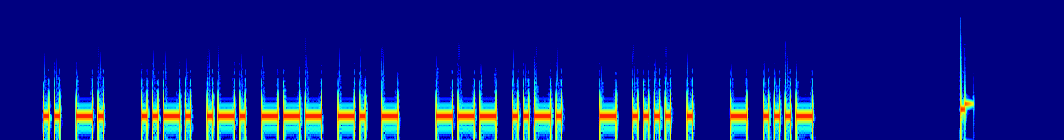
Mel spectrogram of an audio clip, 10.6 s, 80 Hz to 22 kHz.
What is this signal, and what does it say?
Morse code, heard as a keyed tone, about 22 wpm, 700 Hz. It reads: IN FRONT OF THE TV
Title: Sets of 5 Words Encore2 22wpm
